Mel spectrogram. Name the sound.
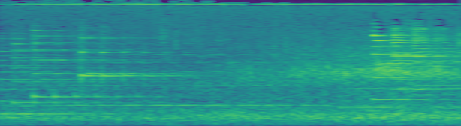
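train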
